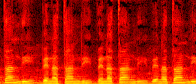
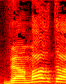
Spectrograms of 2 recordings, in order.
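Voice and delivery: loud, rising call of one word; loud proclamation; 3 semitones higher, 7 dB louder, slower than usual. Shown as a demonstration. Preacher showing how firstfruits declaration is said, loud proclamation. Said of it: "אומרים בביקורים בקול רם".

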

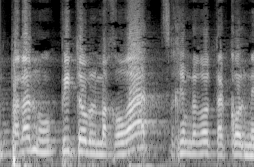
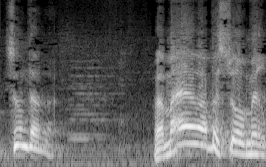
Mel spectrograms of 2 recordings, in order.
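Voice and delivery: usual speaking voice

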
